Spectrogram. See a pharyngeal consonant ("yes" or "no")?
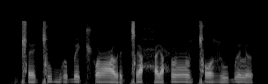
yes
